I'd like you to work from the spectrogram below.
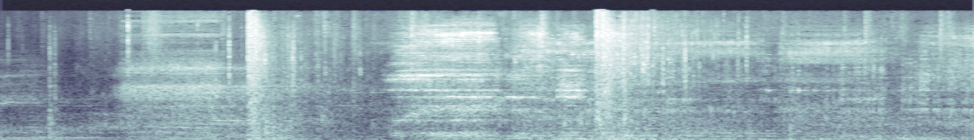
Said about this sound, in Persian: چند دقیقه بعد صدای شلیک از داخل راه رو اومد و در باز شد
